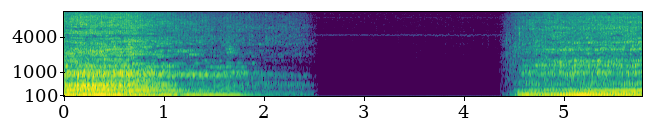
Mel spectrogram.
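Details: Elephant. A deep, throaty elephant roar rumbles at a low pitch before trailing off into silence. After about two seconds of quiet, a second heavy, rumbling call builds up again.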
